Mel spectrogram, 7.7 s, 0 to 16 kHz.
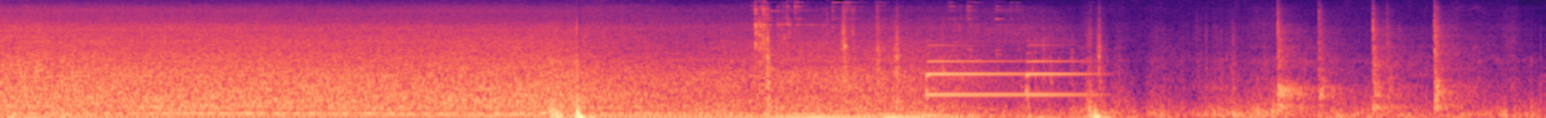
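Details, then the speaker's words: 1998 Ford Ranger, 2.5L four-cylinder with manual transmission, about 63,000 miles and sat 12 years, idles briefly after an oil change with Castrol Edge 5W20 while checking underneath for leaks. The idle is steady and even and it shuts off cleanly, with no leaks found. "we're gonna start it up let it run for a moment look underneath make sure there's no leaks"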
